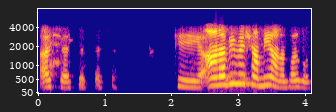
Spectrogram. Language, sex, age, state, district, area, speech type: Dogri, female, 30-45, Jammu and Kashmir, Reasi, rural, conversation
